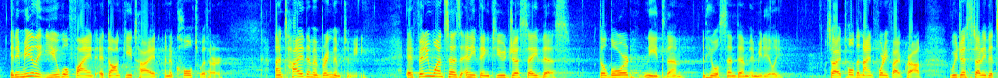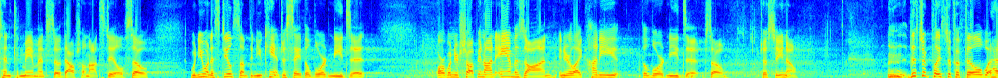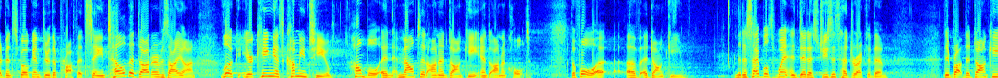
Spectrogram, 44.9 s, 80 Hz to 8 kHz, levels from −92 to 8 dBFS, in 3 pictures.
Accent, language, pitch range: American, English, 180-235 Hz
